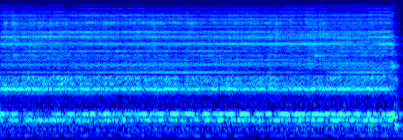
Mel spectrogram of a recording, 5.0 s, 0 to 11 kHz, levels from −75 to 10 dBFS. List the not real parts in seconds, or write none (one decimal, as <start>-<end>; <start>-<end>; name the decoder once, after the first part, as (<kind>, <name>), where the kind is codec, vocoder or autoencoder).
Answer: 0.0-5.0 (vocoder, Vocos)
